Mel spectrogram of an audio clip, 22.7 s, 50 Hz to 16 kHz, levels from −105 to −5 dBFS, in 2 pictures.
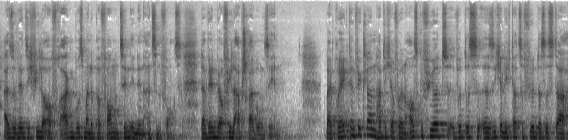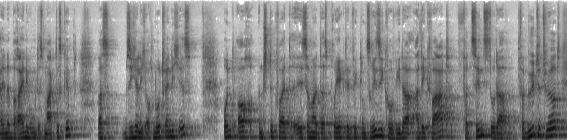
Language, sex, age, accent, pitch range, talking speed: German, male, 40-59, German, 120-135 Hz, 170 wpm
